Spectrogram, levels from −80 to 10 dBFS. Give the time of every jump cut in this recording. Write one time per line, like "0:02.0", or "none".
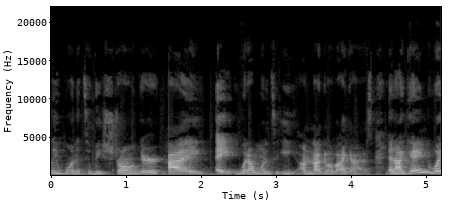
0:01.6
0:04.4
